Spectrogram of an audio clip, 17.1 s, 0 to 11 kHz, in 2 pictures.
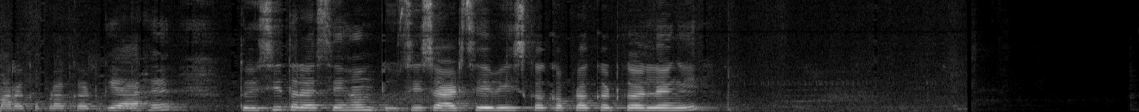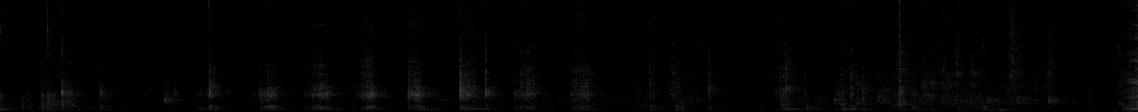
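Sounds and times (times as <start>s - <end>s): scissors cutting denim: 10.0s - 14.6s.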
